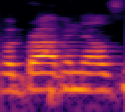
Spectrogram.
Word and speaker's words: Abarbanel: In many Portuguese documents from Abarbanel's time period, his name is documented as we've been pronouncing it in class, but his own son, Yehuda, actually preferred for it to be pronounced Abarbanel with a B.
